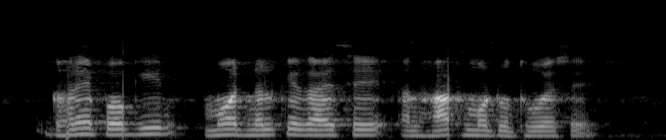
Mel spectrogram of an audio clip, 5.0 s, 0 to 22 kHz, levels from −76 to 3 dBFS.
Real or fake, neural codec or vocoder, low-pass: real; none; 7.2 kHz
